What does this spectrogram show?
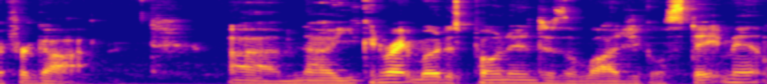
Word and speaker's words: Modus Ponens: So it's in Latin, and that's called Modus Ponens. At least that's how I've heard it pronounced. Maybe other people pronounce it other ways. But Modus Ponens.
